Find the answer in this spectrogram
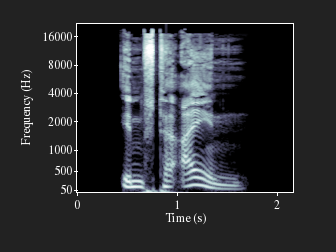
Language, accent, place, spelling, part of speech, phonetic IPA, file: German, Germany, Berlin, impfte ein, verb, [ˌɪmp͡ftə ˈaɪ̯n], De-impfte ein.ogg
- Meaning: inflection of einimpfen: 1. first/third-person singular preterite 2. first/third-person singular subjunctive II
